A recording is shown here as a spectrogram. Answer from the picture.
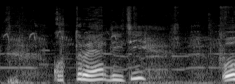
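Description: A chicken calling: a few short, arched calls, the loudest about a second in.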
